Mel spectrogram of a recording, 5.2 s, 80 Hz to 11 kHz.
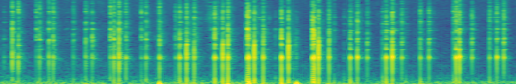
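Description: Fingernails tap a small, hollow, closed blue Altoids metal tin held above the microphone. The taps are quick and irregular: short, dry clicks with a light tinny ring near 1 kHz and a soft low thump underneath. Each tap dies away almost at once.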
